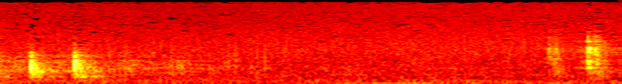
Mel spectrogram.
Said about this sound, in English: It was about a half an hour later when Northcott rapped on the door of Powell's house.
